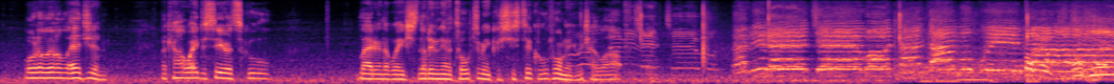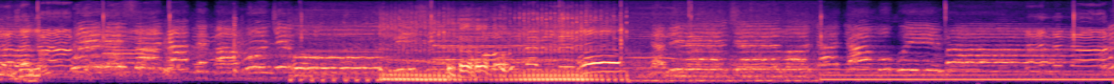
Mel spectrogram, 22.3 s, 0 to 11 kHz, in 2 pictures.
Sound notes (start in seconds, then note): 7.0 joyful music; 15.7 Dylan chuckling; 18.6 joyful music continues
